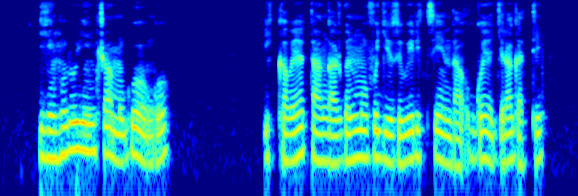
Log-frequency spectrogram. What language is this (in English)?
Kinyarwanda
